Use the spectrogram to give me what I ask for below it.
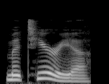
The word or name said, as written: materia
